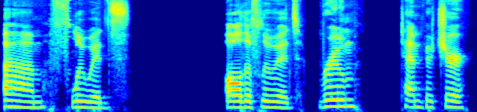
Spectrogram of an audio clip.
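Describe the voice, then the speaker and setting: A woman who runs a tabletop game talks casually, wandering through her point with plenty of ums. Her voice sits on the lower side for a woman. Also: level tone, slow pace, a little mellow, smooth. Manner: rambling with many fillers. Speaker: game master. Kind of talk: casual podcast chat.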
